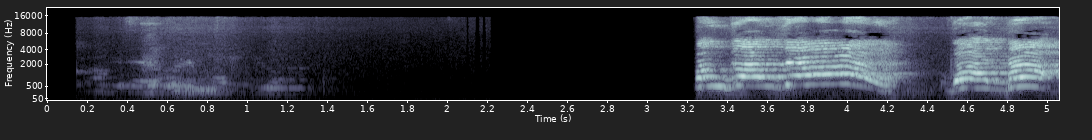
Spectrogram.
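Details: Baby monkey Nomi calling because his father is not nearby, indoors: after a faint murmur and silence, two loud tonal cries rich in harmonics, the first held for about a second and sliding down at the end, the second shorter.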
